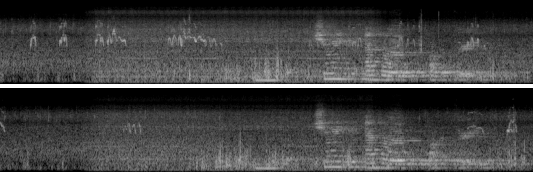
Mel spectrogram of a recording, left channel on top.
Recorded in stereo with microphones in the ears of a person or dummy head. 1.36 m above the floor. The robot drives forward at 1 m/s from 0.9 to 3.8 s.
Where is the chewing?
15° left (ahead or behind), 0.5 m; by 5.3 s 5° left (ahead or behind), 1.6 m.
